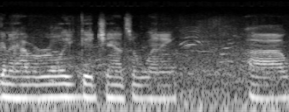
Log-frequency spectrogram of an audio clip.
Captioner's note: kids voice playing in background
